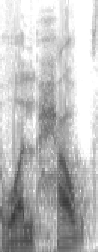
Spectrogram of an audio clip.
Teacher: حا کو جو ہے وہ اس کے مخرج سے ادا کرنا ہے، را کو موٹا ادا کرنا ہے، را ساکن سے پہلے زبر ہے، ٹھیک ہے جی۔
